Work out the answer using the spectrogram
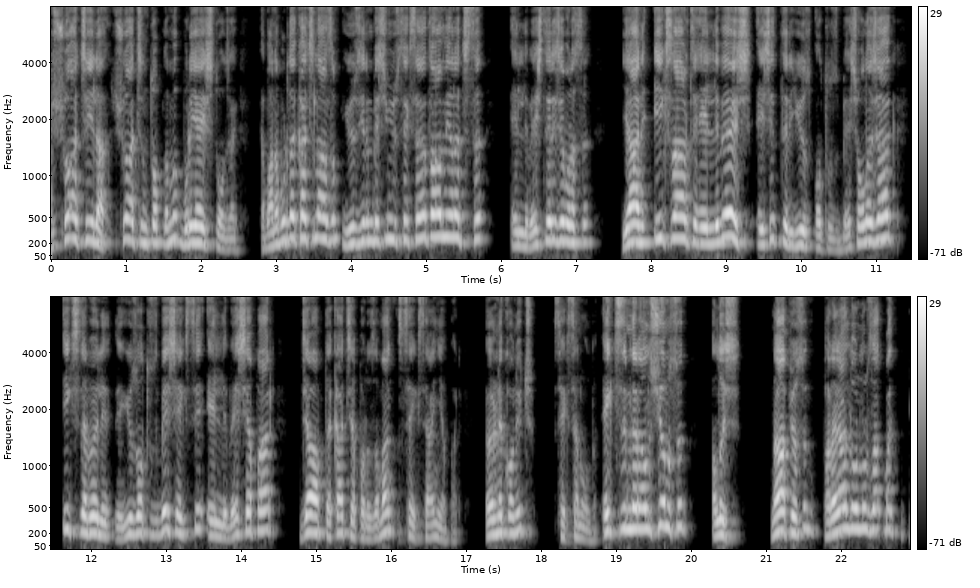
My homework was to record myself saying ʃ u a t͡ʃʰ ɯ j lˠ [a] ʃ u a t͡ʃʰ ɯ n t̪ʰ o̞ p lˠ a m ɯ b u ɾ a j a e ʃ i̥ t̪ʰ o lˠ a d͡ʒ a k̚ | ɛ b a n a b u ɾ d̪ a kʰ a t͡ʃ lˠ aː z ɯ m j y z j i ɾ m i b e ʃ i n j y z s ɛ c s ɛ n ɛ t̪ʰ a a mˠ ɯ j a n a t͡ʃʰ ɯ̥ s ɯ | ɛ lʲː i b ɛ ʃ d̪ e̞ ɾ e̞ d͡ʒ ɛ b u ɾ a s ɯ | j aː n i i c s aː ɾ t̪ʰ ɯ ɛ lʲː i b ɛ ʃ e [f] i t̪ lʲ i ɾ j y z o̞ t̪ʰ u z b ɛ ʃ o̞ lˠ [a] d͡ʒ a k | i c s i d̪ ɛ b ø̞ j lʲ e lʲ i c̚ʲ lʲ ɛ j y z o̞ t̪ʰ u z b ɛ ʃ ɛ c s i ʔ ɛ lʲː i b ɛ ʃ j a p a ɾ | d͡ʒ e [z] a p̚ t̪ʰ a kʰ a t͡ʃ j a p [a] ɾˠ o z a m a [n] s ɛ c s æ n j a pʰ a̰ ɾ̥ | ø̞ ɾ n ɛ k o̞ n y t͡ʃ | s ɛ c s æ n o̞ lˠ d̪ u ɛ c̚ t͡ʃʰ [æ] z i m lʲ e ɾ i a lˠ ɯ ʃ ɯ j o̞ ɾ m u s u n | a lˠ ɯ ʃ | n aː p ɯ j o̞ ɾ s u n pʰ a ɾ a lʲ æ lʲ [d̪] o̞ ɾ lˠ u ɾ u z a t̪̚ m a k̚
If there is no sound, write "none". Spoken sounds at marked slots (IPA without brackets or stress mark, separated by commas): a, ʃ, a, v, a, n, i, d̪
